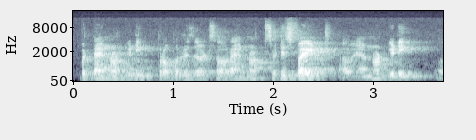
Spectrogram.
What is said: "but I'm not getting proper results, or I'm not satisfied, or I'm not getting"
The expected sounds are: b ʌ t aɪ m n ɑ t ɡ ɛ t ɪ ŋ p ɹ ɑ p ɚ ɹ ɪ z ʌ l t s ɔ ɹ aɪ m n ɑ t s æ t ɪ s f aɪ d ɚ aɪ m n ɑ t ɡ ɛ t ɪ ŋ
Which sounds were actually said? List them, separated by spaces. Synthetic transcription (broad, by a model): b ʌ t aɪ m n ɑ t ɡ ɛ t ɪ ŋ p ɹ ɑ p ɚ ɹ ɪ z ʌ l t s ɔ ɹ aɪ m n ɑ t s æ t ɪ s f aɪ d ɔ aɪ m n ɑ t ɡ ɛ t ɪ ŋ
